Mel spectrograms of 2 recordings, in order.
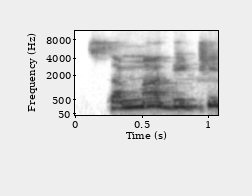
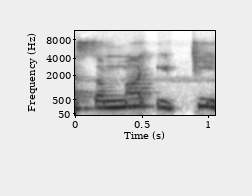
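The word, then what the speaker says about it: सम्माइट्ठी: सम्मा दिठी नहीं है भैया, सम्मा इट्ठी है।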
